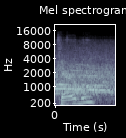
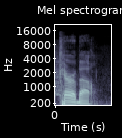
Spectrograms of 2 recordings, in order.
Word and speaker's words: Carabao: How do you pronounce that cup? Caribou? – Carabao. – Carabao. – The Carabao Cup, yes.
